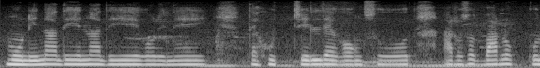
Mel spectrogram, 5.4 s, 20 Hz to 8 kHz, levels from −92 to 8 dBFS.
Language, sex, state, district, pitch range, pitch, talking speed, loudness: Chakma, female, Tripura, Dhalai, 180-190 Hz, 185 Hz, 120 wpm, -16 LUFS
